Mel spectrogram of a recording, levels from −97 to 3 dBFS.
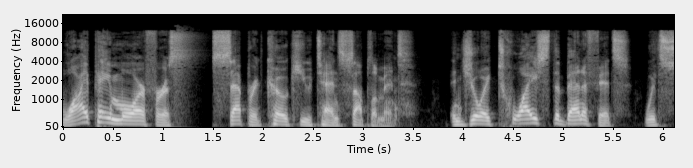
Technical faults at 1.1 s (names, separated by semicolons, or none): call audio freeze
